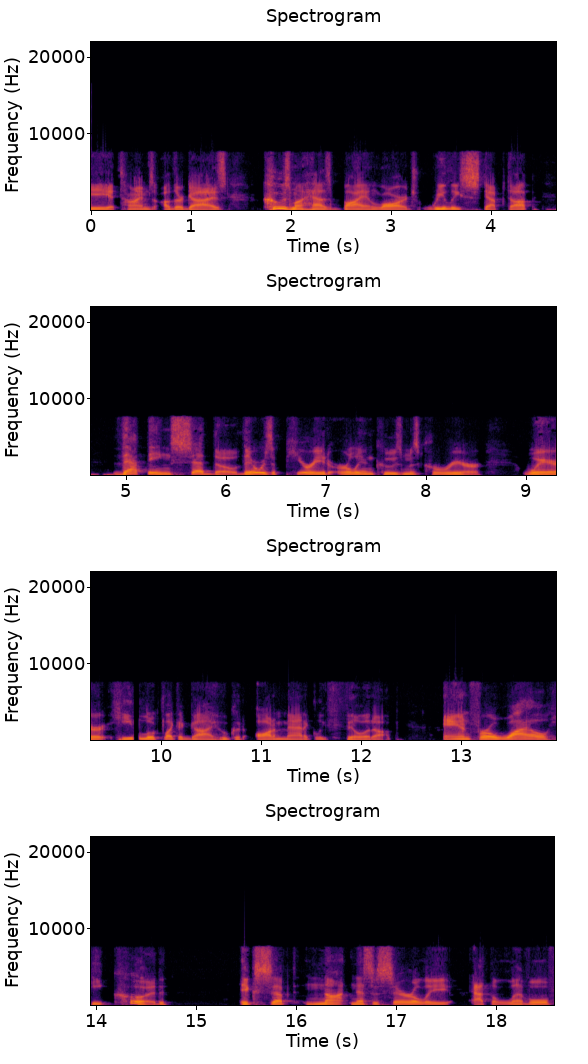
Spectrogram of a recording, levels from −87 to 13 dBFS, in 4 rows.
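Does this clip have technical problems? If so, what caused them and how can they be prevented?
Yes, there's one: packet loss on an ADPCM call, at 9.72 to 9.79 s in the speech. About 60 ms drops out, which is roughly a few packets, and it's filled with a hard-edged hole of silence. Because the G.722 stream at 64 kbit/s is ADPCM, the decoder's predictor and step size lose track of the sender's during the gap, so the speech comes back a bit rough before settling within some tens of milliseconds. To prevent it, use a jitter buffer with packet loss concealment that also resets the ADPCM decoder state cleanly after a gap.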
